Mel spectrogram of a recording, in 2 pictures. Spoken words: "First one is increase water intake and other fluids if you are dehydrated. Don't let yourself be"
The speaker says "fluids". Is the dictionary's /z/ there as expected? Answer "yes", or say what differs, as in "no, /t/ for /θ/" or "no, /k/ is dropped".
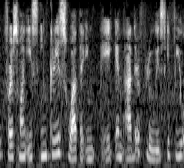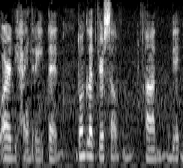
no, /s/ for /z/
